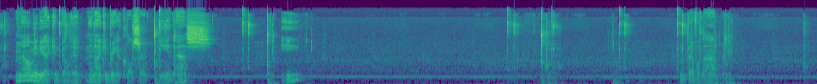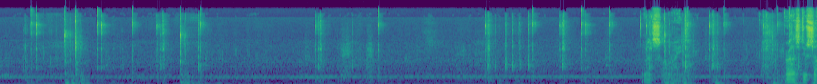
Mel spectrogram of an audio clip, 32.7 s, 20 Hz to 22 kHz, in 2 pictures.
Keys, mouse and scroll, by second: 1.1-2.9 drag, 3.1 e, 3.5 s, 5.3 e, 10.8 a, 11.0-12.4 middle drag, 12.4-14.0 right drag, 14.0 click, 14.5 ctrl+b, 17.6 a, 17.9 Tab, 19.9 a, 22.3-23.9 middle drag, 28.0-29.6 drag, 29.6 a.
